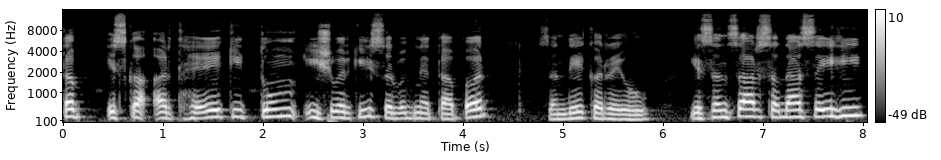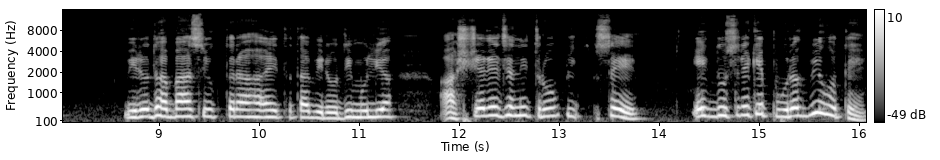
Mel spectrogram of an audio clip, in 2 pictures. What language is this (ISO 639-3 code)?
hin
